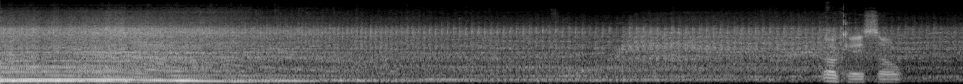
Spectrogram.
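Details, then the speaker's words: Coleman 5hp outboard made April 2012, revved to about 2000 RPM; engine drops from a higher drone to steady running with a light quick rattle like a loose exhaust pipe; nothing loose seen with the lid off, source unknown. "it did make that noise um you know to me it sounds it sounds like an ex a loose exhaust pipe on a car or something"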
